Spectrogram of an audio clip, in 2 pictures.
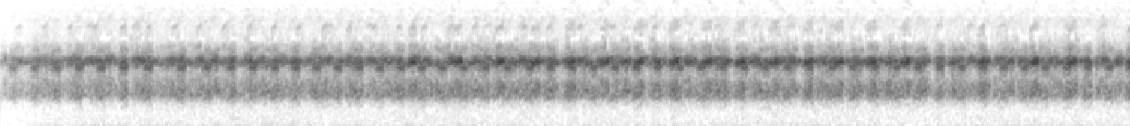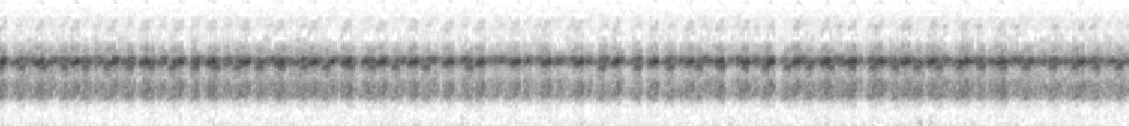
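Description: A dense chorus of tree frogs gives fast, rattling, nasal calls that merge into one steady drone.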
